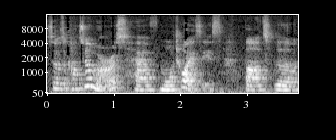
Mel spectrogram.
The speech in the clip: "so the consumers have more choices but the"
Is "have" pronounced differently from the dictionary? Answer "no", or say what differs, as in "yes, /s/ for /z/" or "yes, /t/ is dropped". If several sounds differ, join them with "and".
no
